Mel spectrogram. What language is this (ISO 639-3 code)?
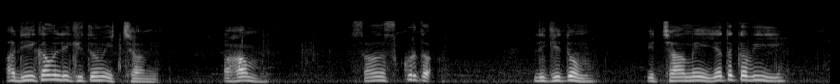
san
